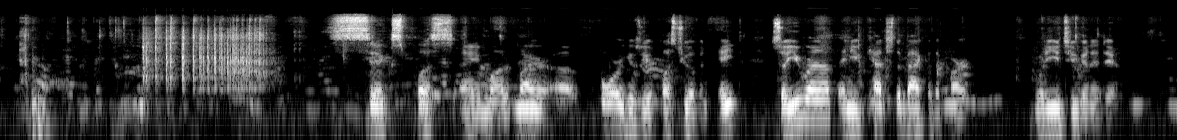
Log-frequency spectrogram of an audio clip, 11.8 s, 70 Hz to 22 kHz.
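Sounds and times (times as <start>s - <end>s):
dice rolled across a hard surface: 1.4s - 2.8s
speech: 3.7s - 11.7s.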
